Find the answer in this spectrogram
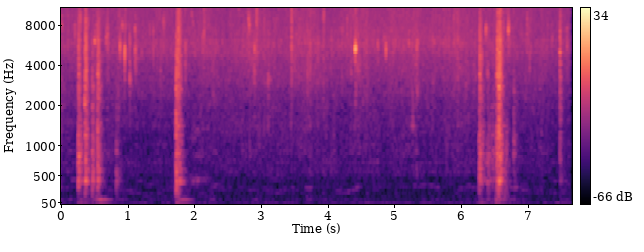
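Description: Gulab jamun deep-frying in desi ghee in a steel kadhai: a faint steady sizzle. It is broken by sharp clattering knocks from the pan being handled, about half a second in, near two seconds, and again around six and a half seconds in.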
